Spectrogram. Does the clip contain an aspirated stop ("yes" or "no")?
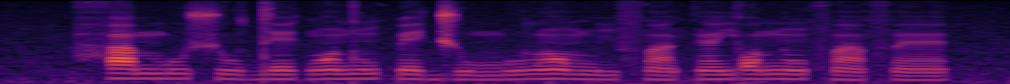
no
